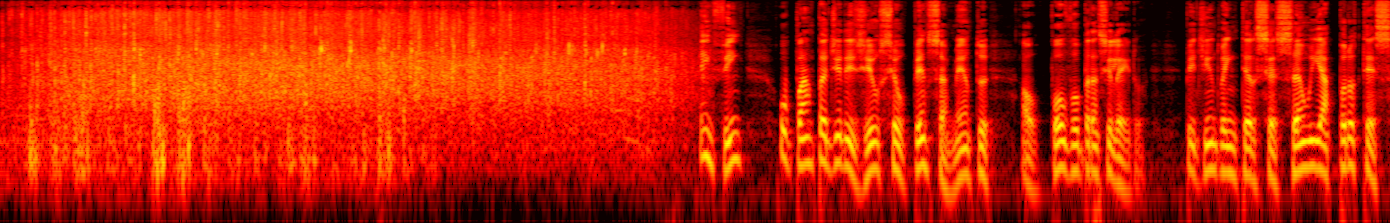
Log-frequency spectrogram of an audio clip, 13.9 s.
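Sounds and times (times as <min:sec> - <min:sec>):
crowd applause for the new Blessed: 0:00.0 - 0:07.0
speech: 0:07.0 - 0:13.9.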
